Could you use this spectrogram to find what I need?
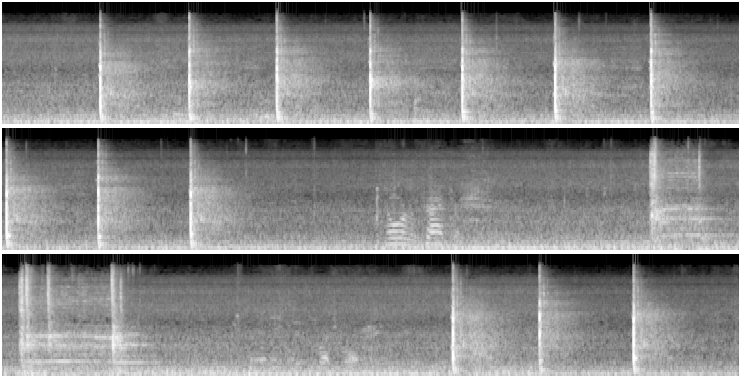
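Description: A sledgehammer strikes a metal wedge with sharp ringing clangs.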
